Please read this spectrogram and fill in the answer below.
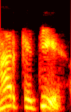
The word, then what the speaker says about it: archetier: y es arquetier. Es el que hace los arcos. Se escribe archetier, se escribe. La palabra francesa, como luthier François, también.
